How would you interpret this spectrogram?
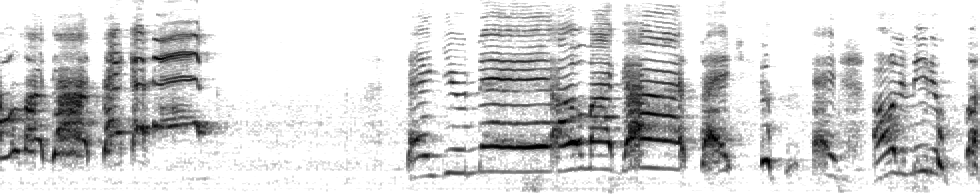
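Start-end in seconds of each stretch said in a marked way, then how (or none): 0.0-8.4 ecstatic excited yell, high and swooping. Speaker thanks ned after being given the crown, excited yelling. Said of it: "why I just yelled like that".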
